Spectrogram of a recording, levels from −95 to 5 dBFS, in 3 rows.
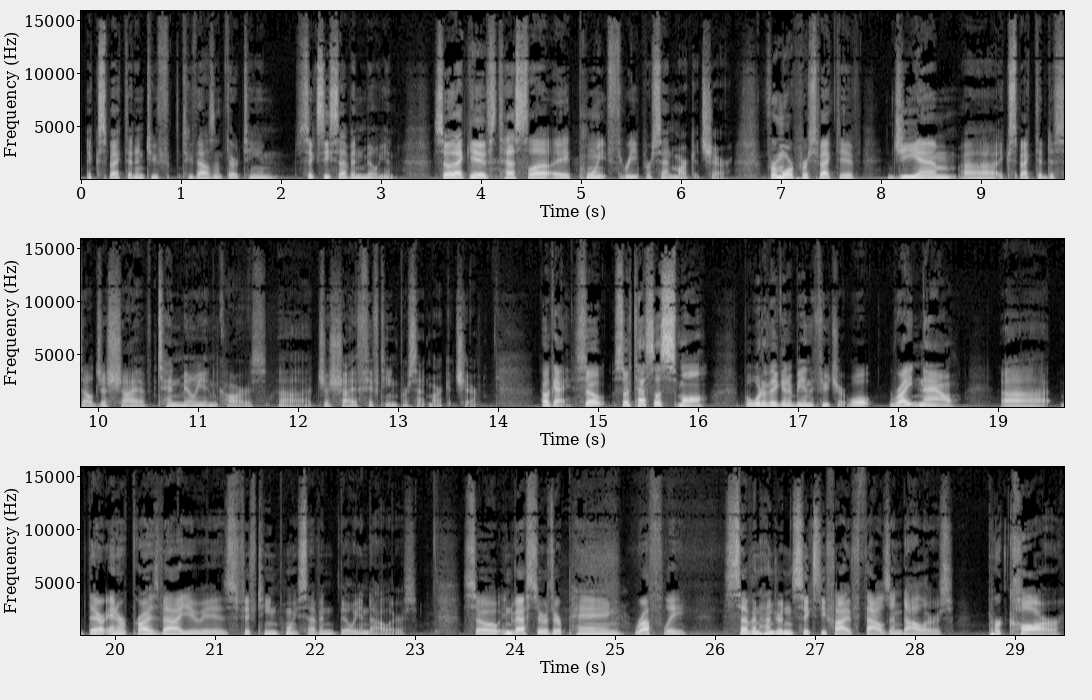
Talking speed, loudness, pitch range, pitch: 140 wpm, -19 LUFS, 110-135 Hz, 120 Hz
